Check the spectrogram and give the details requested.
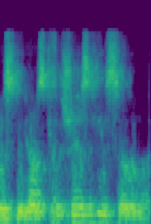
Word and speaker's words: Skwierczyński: My name is Michał Skwierczyński, so this is the difficult pronunciation of my surname, but you can call me just Michael.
